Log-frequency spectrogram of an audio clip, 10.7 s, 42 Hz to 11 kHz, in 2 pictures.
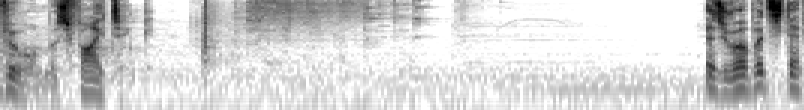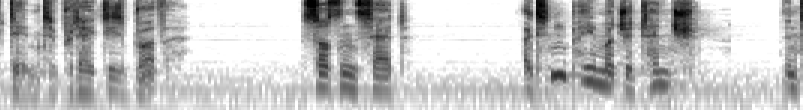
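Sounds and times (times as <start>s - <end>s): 
speech: 0.0s - 1.0s, 4.7s - 6.7s, 7.4s - 8.2s, 8.8s - 10.7s
glass shattering into tinkling shards: 1.6s - 2.9s
low steady rumble: 2.2s - 10.7s.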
